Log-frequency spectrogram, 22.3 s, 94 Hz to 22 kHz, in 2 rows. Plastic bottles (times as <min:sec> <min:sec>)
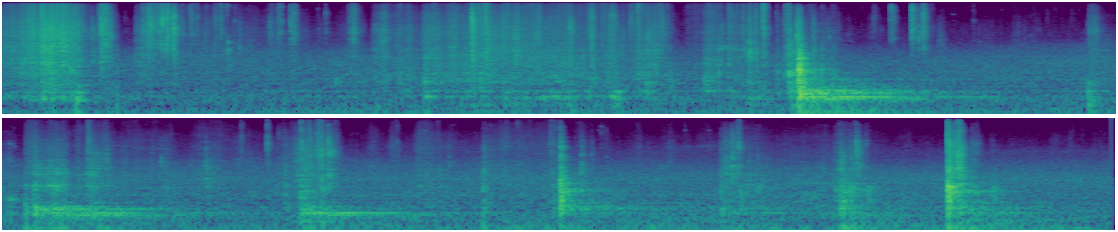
0:00.0 0:09.4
